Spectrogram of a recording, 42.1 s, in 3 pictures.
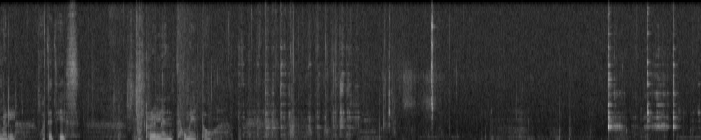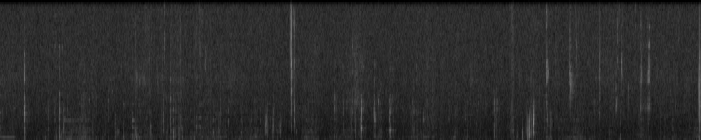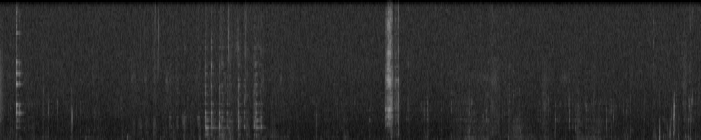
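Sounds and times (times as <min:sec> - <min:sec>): close-up chewing: 0:04.3 - 0:42.0
knife and fork scraping a plate: 0:04.8 - 0:07.3, 0:12.2 - 0:14.2, 0:32.0 - 0:33.4.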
